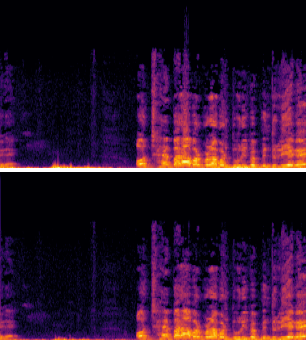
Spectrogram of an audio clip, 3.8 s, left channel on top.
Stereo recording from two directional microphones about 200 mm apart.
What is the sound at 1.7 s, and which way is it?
A man's voice, 30° left (ahead or behind).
